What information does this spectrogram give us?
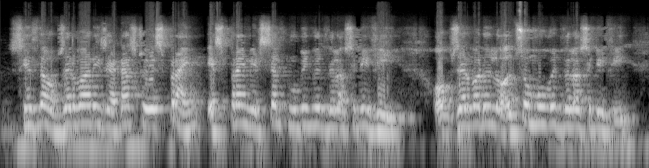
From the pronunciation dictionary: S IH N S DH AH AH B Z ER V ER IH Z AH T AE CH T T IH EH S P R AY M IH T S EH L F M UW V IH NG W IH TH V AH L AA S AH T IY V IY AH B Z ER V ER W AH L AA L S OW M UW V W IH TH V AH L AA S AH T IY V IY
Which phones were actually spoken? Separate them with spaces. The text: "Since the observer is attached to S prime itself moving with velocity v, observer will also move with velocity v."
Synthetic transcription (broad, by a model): S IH N S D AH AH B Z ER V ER IH Z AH T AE S T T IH EH S P R AY M IH T S EH L F M UW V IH NG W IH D V AH L AA S AH T IY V IY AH B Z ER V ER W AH L AA L S OW M UW V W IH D V AH L AA S AH T IY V IY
